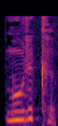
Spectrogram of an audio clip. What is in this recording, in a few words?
"moorakh", Punjabi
